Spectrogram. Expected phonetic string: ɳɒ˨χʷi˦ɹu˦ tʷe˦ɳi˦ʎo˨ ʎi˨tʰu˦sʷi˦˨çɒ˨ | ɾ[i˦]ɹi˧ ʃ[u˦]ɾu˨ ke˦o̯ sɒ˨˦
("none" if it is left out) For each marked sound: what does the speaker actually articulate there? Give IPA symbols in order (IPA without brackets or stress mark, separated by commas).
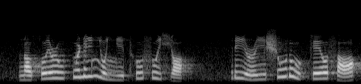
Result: i˦˨, u˦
